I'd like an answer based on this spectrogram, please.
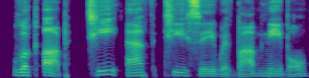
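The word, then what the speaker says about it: Nebel: up tftc with Bob neble that is a long e ne b l check that out wherever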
